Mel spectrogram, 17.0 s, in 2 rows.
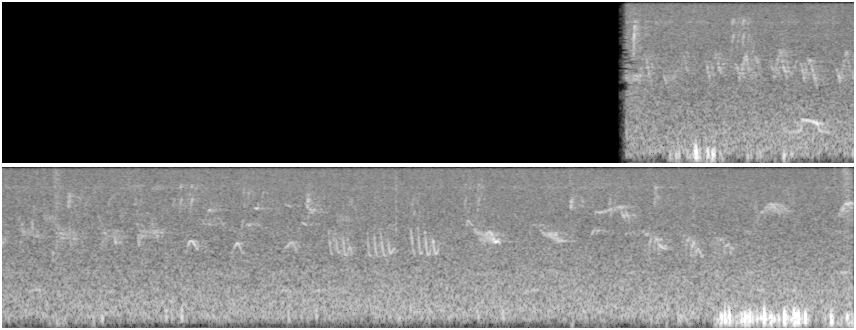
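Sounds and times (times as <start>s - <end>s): small birds chirping: 6.2s - 17.0s
steady low hiss: 6.3s - 17.0s.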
